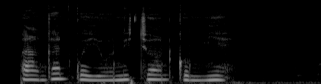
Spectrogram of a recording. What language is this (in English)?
Kalenjin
